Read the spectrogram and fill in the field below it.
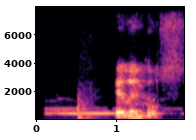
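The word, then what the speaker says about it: ἔλεγχος: When you go to the word evidence in the Greek, it's pronounced elengos.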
